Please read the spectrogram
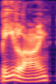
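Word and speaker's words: Beilein: I believe it's pronounced Beeline.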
